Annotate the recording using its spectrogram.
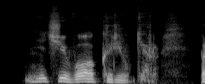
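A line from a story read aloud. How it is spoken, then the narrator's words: Hoarse rasp. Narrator (Russian): прохрипел он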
